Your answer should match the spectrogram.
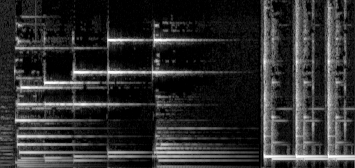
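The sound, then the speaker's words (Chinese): An electronic doorbell plays a bright, ringing chime melody of several descending notes, then sounds three more sharp, insistent rings in quick succession. No one speaks. “门铃按了好久，却不见阿华来开门。”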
